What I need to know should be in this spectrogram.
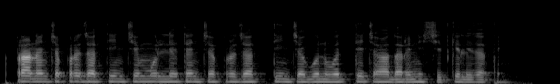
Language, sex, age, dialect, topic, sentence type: Marathi, male, 46-50, Standard Marathi, agriculture, statement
